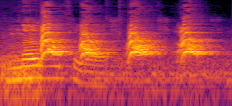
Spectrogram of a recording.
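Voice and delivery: drawn-out high sing-song telling-off; sing-song scolding. Real, not acted. Owner gently scolds the barking dog in high slow sing-song.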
